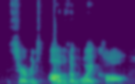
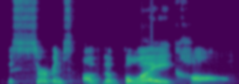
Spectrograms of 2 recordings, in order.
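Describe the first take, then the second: First: Said in the usual way. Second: Put-on "boy" swooped up high and stretched; slow line, big high stress on "boy"; high pitch on genitive. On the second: Shown as a demonstration. Teacher translating for students, "boy" lifted high as genitive. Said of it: "somersault up into this high pitch".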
